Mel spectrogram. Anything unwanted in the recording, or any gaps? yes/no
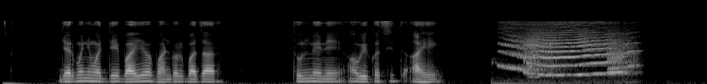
yes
